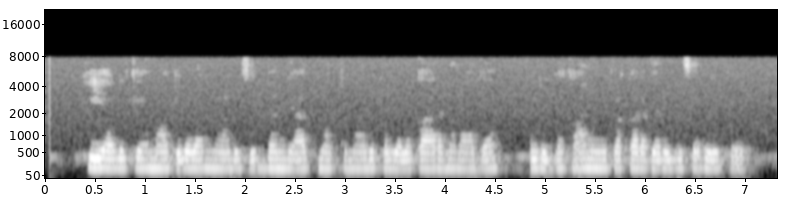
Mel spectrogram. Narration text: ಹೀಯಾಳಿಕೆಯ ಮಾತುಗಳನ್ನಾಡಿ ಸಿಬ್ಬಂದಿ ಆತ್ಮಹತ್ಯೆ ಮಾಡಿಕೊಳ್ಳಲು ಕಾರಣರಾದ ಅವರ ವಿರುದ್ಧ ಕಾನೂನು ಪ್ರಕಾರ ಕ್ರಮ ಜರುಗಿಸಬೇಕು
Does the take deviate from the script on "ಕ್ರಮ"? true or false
true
